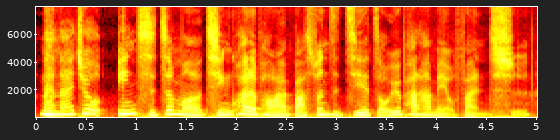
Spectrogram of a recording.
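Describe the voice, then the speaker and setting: A woman's voice: medium pitch, lively intonation, moderate pace, a little mellow, dry recording. A woman in her thirties, a guest in casual chat, telling family stories and acting out the voices of the people in them.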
